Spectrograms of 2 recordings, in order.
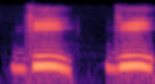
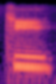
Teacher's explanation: اس کے اندر چے کی ساؤنڈ نہیں آنی چاہیے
